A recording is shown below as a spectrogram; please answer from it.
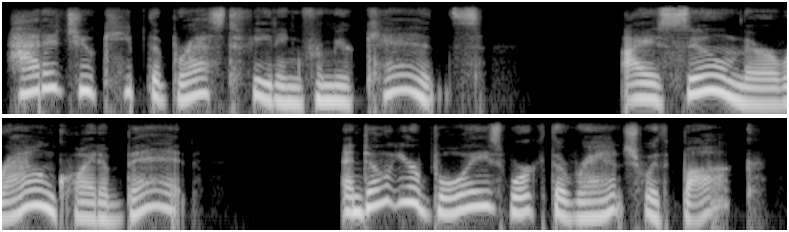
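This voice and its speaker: A woman reading the part of a caring, level-headed midwife in an audiobook, gentle, earnest and concerned. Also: mid-range voice, lively intonation, measured pace, dry recording, studio quality, voice pushed up. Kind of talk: audiobook character dialogue.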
